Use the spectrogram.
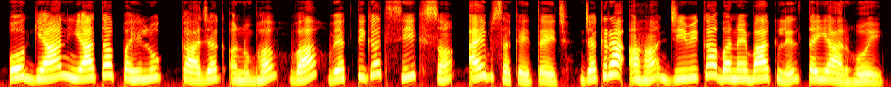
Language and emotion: Maithili, neutral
